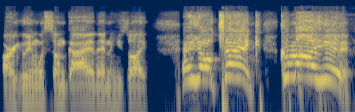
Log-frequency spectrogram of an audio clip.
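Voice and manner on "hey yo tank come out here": loud high shout across a yard; a friend hollering from outside; calling out. Retold or imitated. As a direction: yell for Tank to come out.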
